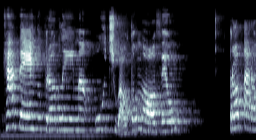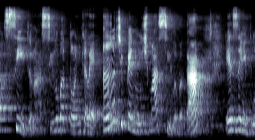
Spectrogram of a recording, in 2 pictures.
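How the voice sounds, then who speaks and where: A woman's voice: fairly high pitch, a bit bright. A woman teacher giving a formal grammar lesson, often checking in with tag questions. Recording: echoey room with long reverb.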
